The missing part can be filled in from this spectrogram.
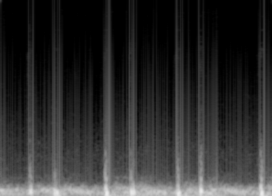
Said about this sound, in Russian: Но удары звучали все громче, громче. Казалось, сердце вот-вот разорвется, и тут у меня возникло новое опасение. Ведь стук мог услышать кто-нибудь из соседей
